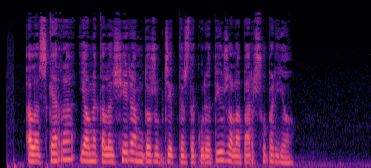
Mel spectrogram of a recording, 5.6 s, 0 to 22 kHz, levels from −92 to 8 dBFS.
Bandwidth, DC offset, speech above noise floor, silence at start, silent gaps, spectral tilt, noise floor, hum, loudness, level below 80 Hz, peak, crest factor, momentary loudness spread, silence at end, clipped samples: 16 kHz; under 0.1%; 33 dB; 0.1 s; none; -5 dB/octave; -58 dBFS; none; -26 LUFS; -54 dBFS; -6 dBFS; 20 dB; 6 LU; 1.2 s; under 0.1%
